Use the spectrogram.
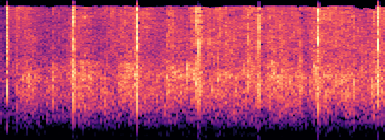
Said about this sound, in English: Let's stand and give Him one more good hand clap of praise tonight.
